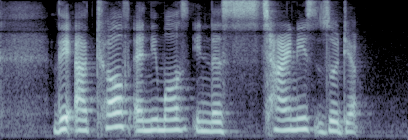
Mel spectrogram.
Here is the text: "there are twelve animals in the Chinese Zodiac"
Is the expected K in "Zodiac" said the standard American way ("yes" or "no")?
no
